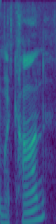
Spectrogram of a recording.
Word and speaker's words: Macaan: M-A-C-A-A-N. So Makan. Is that how you would pronounce it? M-A-C-A-A-N. – Yeah, that sounds about right.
